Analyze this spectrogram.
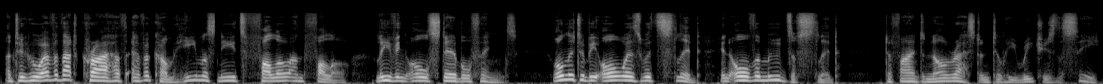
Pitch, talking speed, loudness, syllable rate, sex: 145 Hz, 210 wpm, -21 LUFS, 5.1 syllables/s, male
